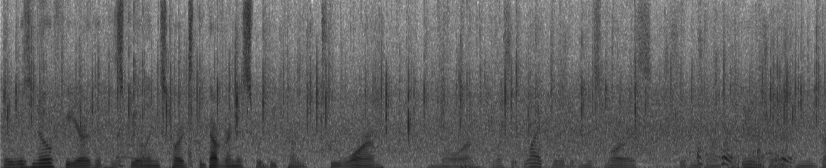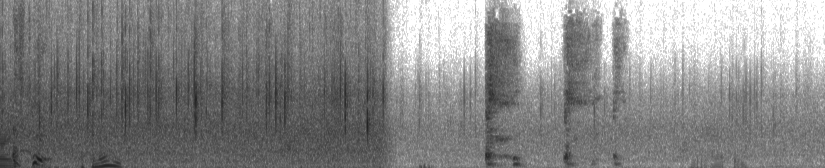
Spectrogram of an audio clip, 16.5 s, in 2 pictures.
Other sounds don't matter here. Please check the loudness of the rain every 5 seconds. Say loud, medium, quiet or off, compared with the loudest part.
loud, loud, loud, quiet.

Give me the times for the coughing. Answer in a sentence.
You can hear the coughing from 1.1 to 2.0 s, from 7.0 to 8.8 s and from 13.1 to 14.5 s.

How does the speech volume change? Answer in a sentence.
The volume of the speech goes down.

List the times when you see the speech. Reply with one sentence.
The speech can be heard from 0.0 to 9.5 s.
